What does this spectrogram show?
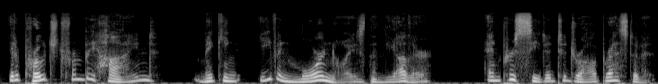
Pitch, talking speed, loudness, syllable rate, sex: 150 Hz, 165 wpm, -20 LUFS, 5.2 syllables/s, male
